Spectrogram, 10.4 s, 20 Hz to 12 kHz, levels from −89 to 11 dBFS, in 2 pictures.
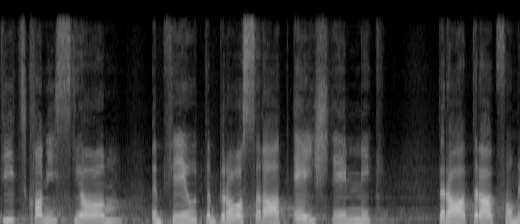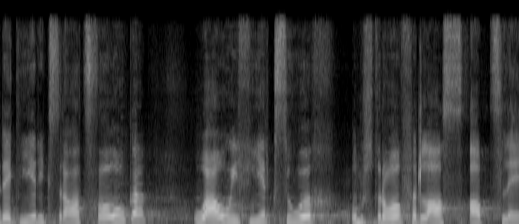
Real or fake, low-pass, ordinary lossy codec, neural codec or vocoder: fake; 10.8 kHz; none; autoencoder, 48 kHz, 32 numbers a frame, DAC-VAE, trained on Japanese speech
